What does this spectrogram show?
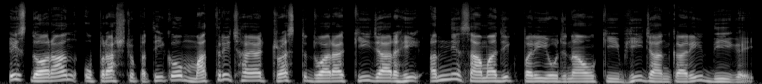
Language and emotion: Hindi, neutral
